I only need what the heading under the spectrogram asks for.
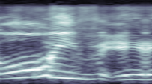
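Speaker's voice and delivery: put-on old grandma voice, exclamation, oy vey. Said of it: "if I could make his mouth do it, he'd be like".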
